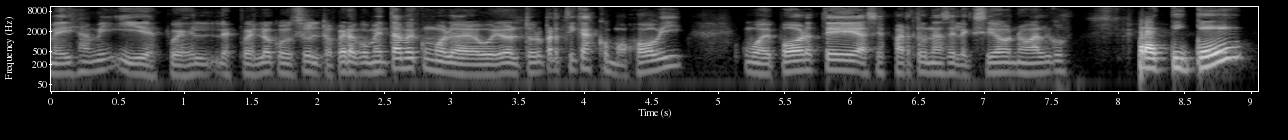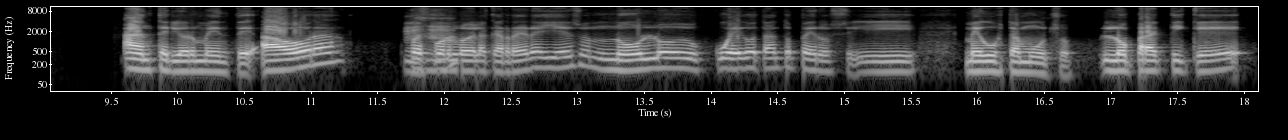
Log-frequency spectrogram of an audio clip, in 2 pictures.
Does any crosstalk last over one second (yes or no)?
no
